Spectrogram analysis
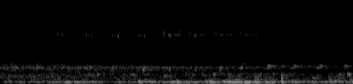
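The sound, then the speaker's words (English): Water churns and sloshes steadily with a low, bubbling rumble as a diver wearing a 200-pound Mark V diving suit slowly descends into it for the first time. No one speaks. “But she has it on, and she's now descending into the water for the first time.”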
